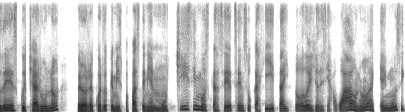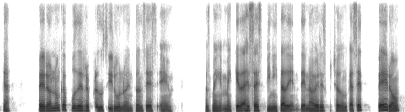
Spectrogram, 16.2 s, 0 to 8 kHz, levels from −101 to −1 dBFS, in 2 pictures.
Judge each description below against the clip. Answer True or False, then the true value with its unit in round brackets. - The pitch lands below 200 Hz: True (140 Hz)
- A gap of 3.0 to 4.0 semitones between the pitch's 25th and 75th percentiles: True (3.6 semitones)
